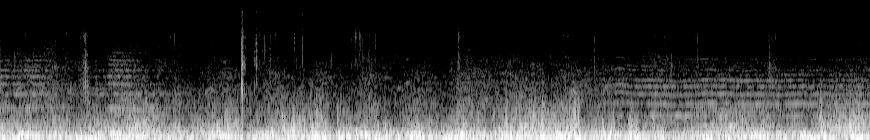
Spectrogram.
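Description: Wind buffeting a phone's microphone outdoors: a loud, uneven low rumble throughout, with a brief click about a second in.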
